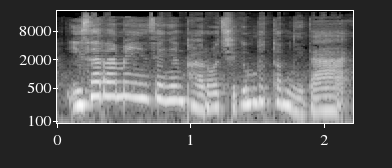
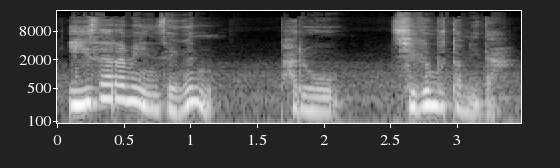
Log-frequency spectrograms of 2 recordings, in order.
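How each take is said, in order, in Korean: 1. 'baro' 뒤에는 쉼 없이 자연스럽게 이어져요. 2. 'baro' 뒤에 짧게 쉬어요. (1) "이렇게 하는 것보다는" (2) "바로 뒤에 살짝 쉬는 거죠"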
